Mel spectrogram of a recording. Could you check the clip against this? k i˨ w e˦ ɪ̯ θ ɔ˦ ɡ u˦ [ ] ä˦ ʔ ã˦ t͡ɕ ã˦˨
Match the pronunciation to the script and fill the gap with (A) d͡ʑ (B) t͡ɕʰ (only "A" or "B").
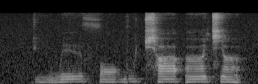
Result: B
